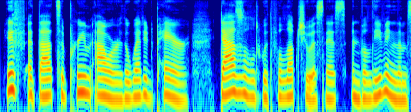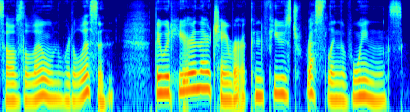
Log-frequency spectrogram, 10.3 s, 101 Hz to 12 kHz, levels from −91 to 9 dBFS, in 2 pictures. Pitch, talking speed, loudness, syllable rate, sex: 195 Hz, 170 wpm, -20 LUFS, 5.4 syllables/s, female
